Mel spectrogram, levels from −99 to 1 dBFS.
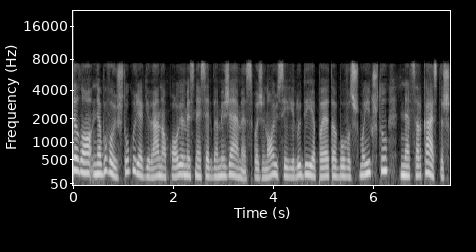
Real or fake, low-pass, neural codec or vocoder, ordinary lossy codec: fake; 7.2 kHz; codec, 16 kHz, 0.8 kbps, ZipCodec; Opus, 64 kbps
